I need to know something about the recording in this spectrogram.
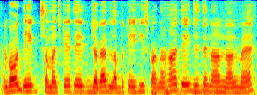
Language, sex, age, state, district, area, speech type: Punjabi, male, 18-30, Punjab, Patiala, urban, spontaneous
